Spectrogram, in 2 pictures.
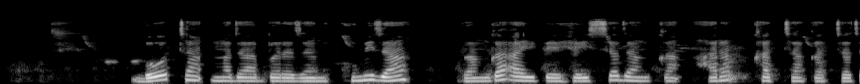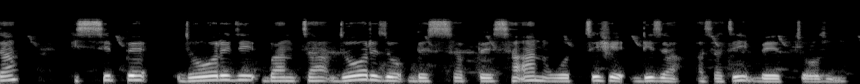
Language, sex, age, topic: Gamo, male, 25-35, agriculture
